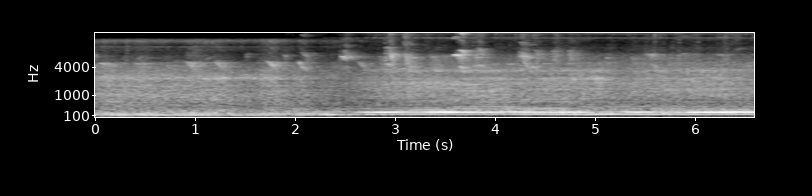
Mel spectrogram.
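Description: Small birds chirping repeatedly in the trees over a steady outdoor hiss, with a low steady hum joining about two and a half seconds in.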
